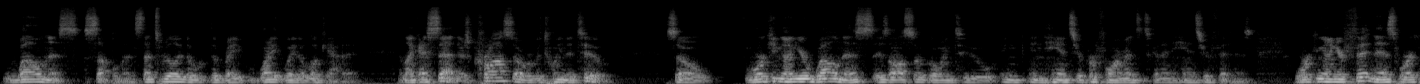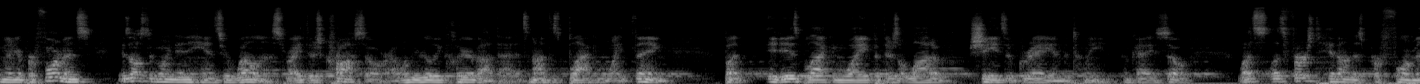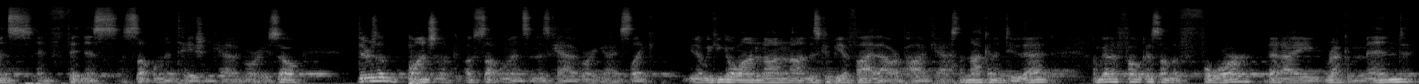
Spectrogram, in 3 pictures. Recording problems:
off-mic speech; far
echo of what is said; noticeable; from 16 s on; 100 ms later, 15 dB below the speech
room echo; very slight; dies away in 0.2 s

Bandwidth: 15 kHz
